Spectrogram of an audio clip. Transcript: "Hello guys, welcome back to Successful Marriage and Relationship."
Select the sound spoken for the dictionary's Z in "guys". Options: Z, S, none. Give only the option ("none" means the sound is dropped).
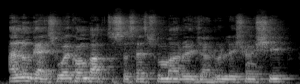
S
